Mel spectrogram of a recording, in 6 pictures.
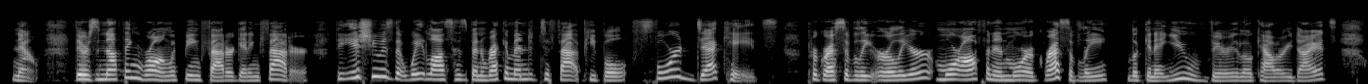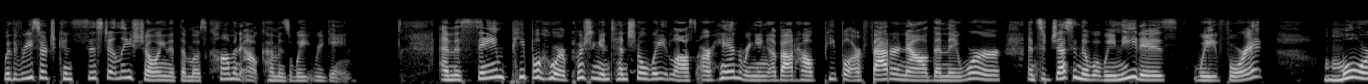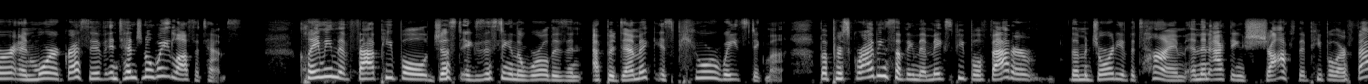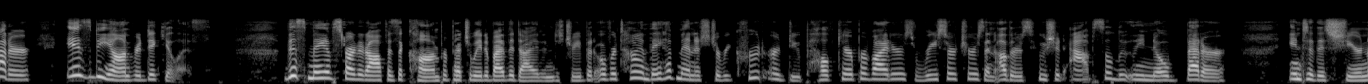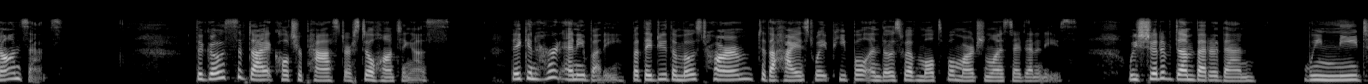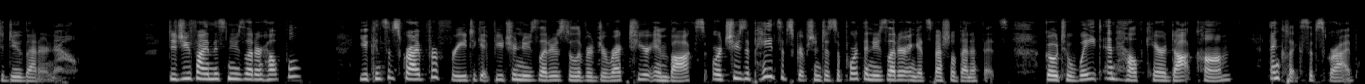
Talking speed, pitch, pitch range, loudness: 180 wpm, 220 Hz, 195-255 Hz, -22 LUFS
